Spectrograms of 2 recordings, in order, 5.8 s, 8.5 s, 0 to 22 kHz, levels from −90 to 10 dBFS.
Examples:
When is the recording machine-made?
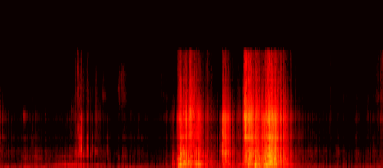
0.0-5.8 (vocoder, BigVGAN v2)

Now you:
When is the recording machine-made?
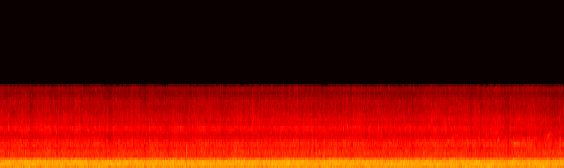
0.6-8.5 (vocoder, BigVGAN v2)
